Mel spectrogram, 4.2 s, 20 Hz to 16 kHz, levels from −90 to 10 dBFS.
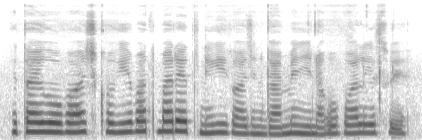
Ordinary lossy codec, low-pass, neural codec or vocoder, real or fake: AAC, 64 kbps; 14.4 kHz; none; real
